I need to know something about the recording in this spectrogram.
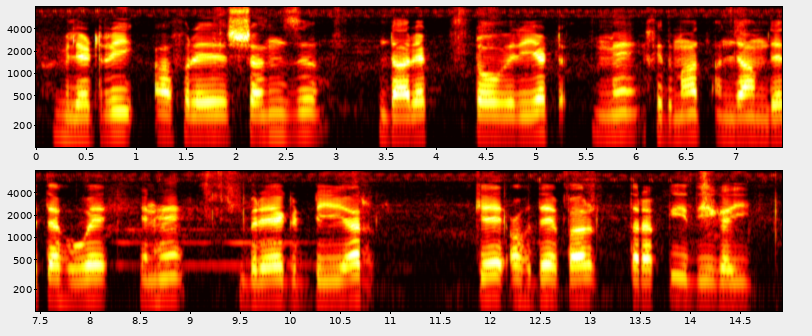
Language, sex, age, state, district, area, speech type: Urdu, male, 30-45, Uttar Pradesh, Muzaffarnagar, urban, read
